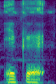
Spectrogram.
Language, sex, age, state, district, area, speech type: Urdu, male, 30-45, Bihar, Khagaria, rural, spontaneous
